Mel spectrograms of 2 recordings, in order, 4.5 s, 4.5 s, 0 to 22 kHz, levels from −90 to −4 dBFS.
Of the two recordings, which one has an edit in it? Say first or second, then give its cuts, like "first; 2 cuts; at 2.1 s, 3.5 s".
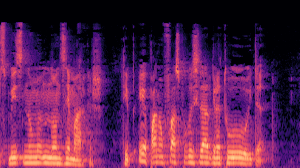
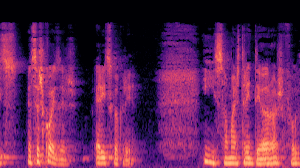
second; 1 cut; at 3.0 s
